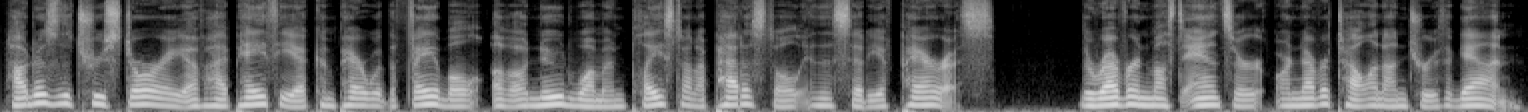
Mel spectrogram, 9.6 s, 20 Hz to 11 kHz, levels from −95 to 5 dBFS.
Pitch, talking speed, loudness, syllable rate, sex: 155 Hz, 215 wpm, -18 LUFS, 5.9 syllables/s, female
